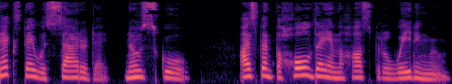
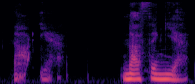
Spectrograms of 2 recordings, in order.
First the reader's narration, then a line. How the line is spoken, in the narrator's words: He whispered to my mother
